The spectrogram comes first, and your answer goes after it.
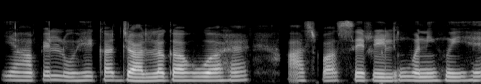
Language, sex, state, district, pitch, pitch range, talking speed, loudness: Hindi, female, Uttar Pradesh, Lalitpur, 185 Hz, 180-190 Hz, 175 wpm, -19 LUFS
